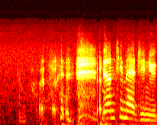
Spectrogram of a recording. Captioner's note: both chuckling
